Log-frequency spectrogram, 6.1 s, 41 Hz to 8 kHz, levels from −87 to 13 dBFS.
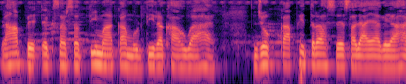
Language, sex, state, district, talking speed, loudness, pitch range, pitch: Hindi, male, Jharkhand, Palamu, 165 wpm, -16 LUFS, 125-135 Hz, 130 Hz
